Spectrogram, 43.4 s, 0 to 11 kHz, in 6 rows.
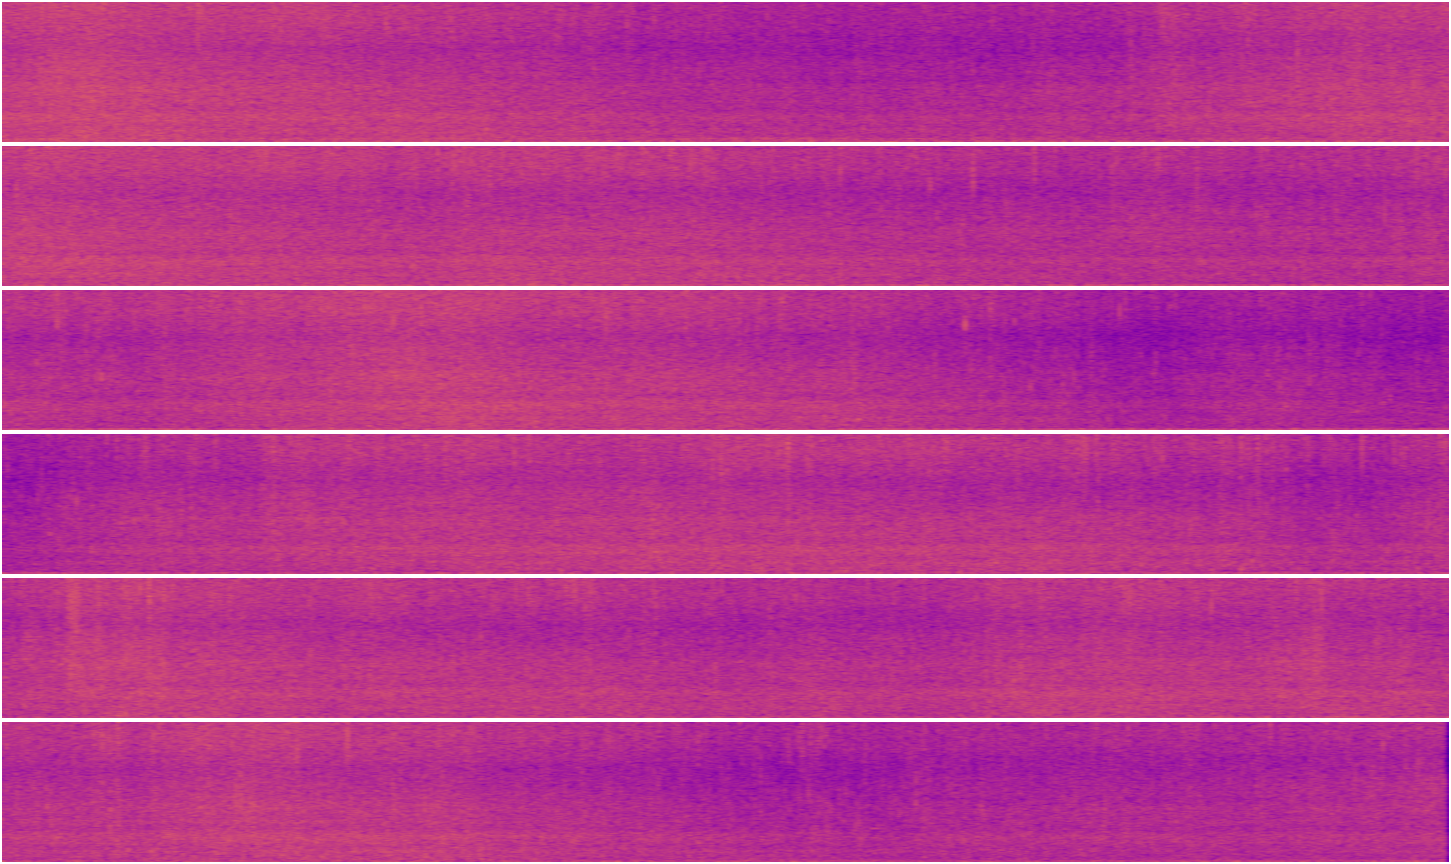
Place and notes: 淡水區崁頂里, New Taipei City - at the seaside
at the seaside, Sound waves, Aircraft flying through
Zoom H2n MS+XY
Tamsui District, New Taipei City, Taiwan, 5 April 2016, ~17:00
